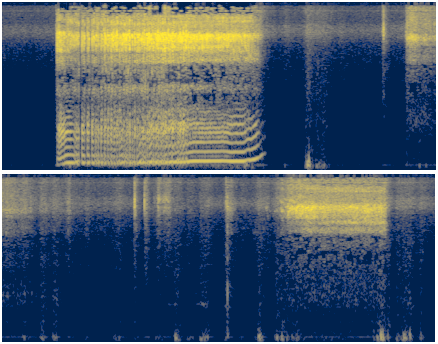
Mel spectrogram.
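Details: Pug named Jasmine sleeping: a long, loud buzzing snore rising to a squeaky pitch, then snuffling and smacking noises and softer snores; noisy snoring.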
